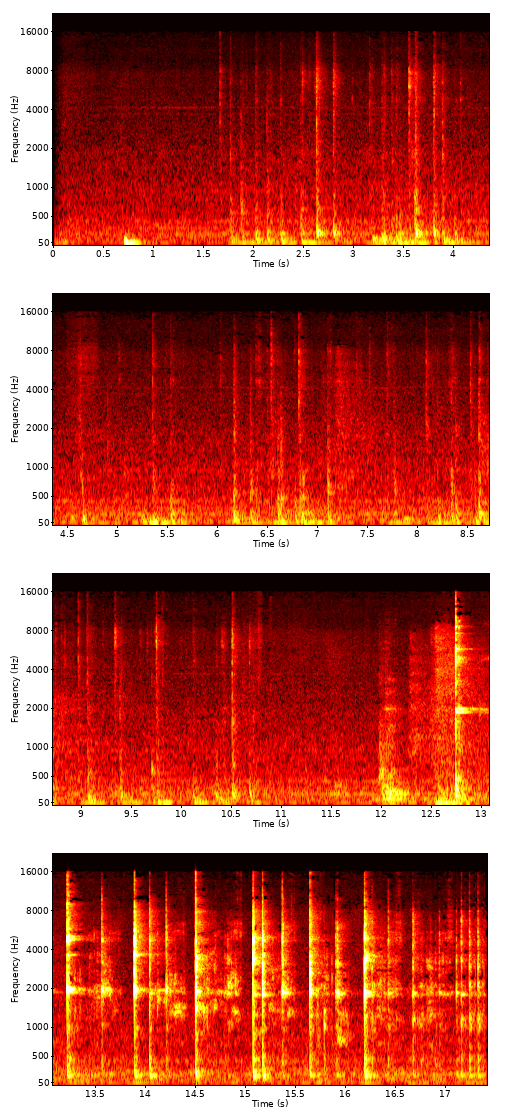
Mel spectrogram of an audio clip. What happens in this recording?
I started typing on my keyboard, then stirred my coffee.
